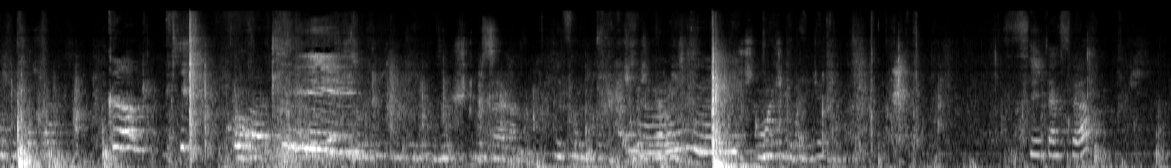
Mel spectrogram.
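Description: A child speaks aloud in an echoing hall.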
